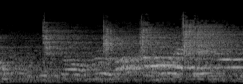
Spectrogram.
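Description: Indistinct voices echoing in a large sports hall, with several sharp taps about half a second apart.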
